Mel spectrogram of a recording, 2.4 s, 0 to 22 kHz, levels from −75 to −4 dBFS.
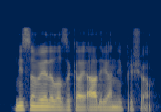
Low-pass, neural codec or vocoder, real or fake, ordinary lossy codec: none; none; real; none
